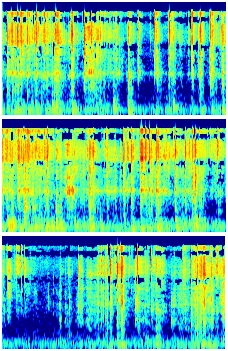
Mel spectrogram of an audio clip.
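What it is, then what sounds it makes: Dry soap bar scraped with a knife. A solid rectangular pink soap bar with a blue coating, held in the hand, is carved and scraped with a utility knife blade, shaving off curls of dry soap. Dense, dry, crackling scrapes and quick bright ticks run steadily, pause briefly near the seven-second mark, then resume softer.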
